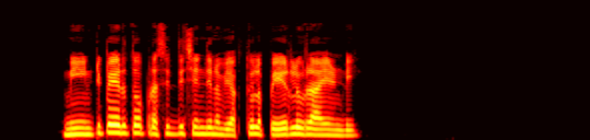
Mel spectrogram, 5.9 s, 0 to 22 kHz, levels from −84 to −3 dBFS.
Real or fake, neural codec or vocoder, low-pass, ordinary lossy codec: real; none; 14.4 kHz; MP3, 48 kbps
